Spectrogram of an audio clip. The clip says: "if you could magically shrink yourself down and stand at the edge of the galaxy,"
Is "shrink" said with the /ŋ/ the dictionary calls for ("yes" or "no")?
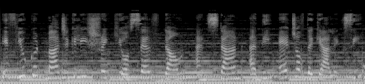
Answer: no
